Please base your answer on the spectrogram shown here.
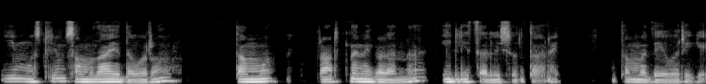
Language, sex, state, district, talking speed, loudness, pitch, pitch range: Kannada, male, Karnataka, Dharwad, 85 wpm, -16 LUFS, 120 Hz, 105-130 Hz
